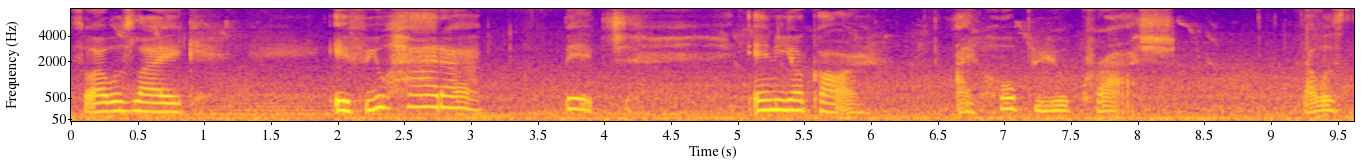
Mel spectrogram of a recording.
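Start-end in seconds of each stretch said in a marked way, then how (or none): 2.0-8.3 drawn-out threat, dropping away at the end; retold slow curse. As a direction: deliver a measured curse, pausing between phrases. Retold angry curse on the phone.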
